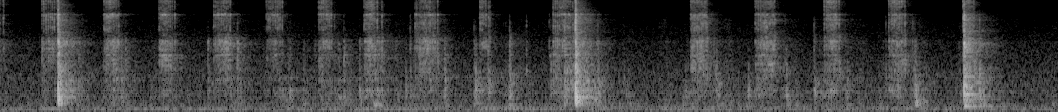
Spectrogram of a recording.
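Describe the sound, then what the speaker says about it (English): Socket ratchet tightening bolts on the carburetor of a Craftsman lawn mower with a Tecumseh engine, a steady run of close, crisp clicking bursts with brief pauses between strokes, alone and fairly quiet. "I'll grab a socket and a ratchet so that we don't over tighten them with that bigger impact"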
